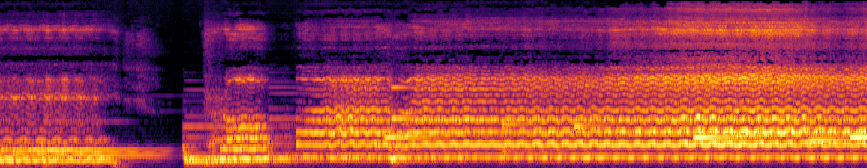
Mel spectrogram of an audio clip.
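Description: Operatic solo singing in Spanish with wide vibrato over instrumental accompaniment. The voice breaks off briefly about two seconds in, then comes back and holds long notes.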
